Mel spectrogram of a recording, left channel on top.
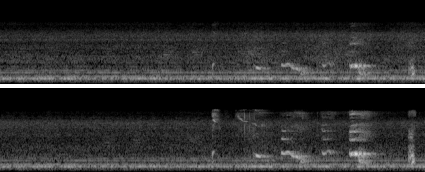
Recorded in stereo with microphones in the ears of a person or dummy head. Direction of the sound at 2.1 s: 75° right (ahead or behind).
